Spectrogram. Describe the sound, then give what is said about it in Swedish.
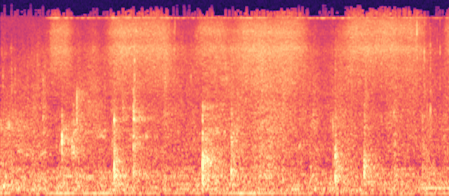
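Footsteps walking in through the open front entrance of an apartment building: a handful of sharp, moderately loud steps at an uneven pace, set over a steady low rumble with no talking. “Vi går in i porten, för den är faktiskt öppen.”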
